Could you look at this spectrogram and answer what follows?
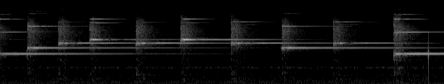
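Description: Short intro jingle of bright, bell-like mallet notes in the manner of a glockenspiel: a run of about ten struck notes, roughly two a second, each ringing on. The last note, about four seconds in, is held and fades away.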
